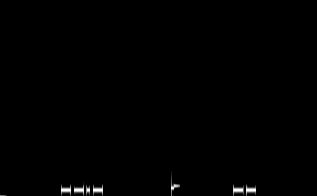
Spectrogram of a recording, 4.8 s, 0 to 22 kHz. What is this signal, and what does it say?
Morse code, heard as a keyed tone, about 25 wpm, 700 Hz. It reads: Q M
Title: Single Character (Letter:Number:Punctuation:Prosign) Alt 25wpm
